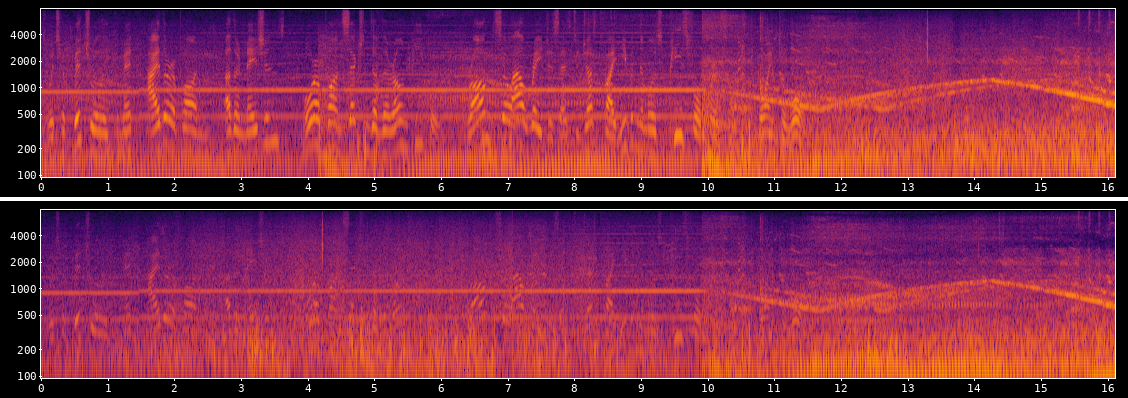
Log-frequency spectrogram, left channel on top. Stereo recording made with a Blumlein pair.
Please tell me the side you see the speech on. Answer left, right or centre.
left.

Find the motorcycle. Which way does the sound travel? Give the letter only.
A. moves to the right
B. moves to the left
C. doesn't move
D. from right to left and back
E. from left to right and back
A.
